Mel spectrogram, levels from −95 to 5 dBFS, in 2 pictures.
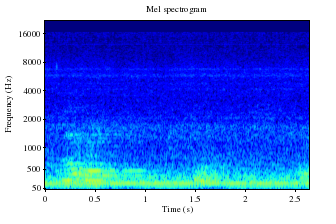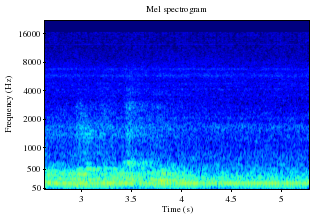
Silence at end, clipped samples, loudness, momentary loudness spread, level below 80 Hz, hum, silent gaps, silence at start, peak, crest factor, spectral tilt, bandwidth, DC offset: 0 s; under 0.1%; -44 LUFS; 6 LU; -70 dBFS; none; none; 0 s; -30 dBFS; 14 dB; -7 dB/octave; 17 kHz; under 0.1%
